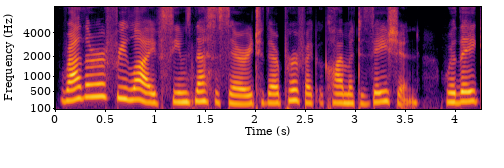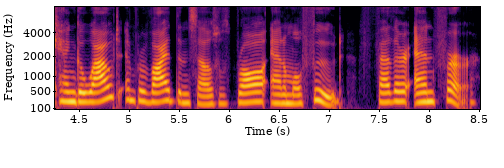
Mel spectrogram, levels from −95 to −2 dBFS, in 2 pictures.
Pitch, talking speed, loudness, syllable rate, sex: 235 Hz, 175 wpm, -18 LUFS, 5.5 syllables/s, female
